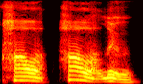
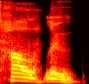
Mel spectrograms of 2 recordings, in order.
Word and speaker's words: hallelu: Because it's hallelu. There's no le really there in the pronunciation. It's hallelu. Just for any Hebrew files out there, it's a silent schwa, not a vocal schwa.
